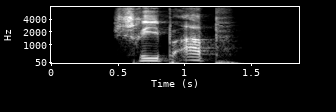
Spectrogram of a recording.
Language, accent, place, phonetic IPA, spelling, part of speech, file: German, Germany, Berlin, [ˌʃʁiːp ˈap], schrieb ab, verb, De-schrieb ab.ogg
- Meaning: first/third-person singular preterite of abschreiben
